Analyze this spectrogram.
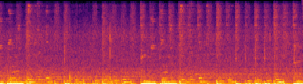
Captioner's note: footsteps tap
